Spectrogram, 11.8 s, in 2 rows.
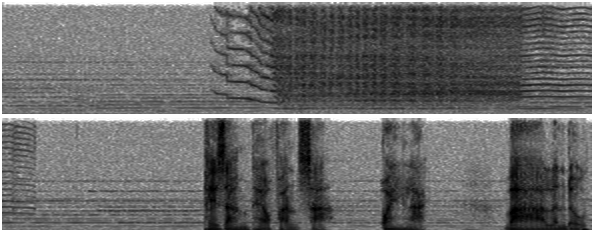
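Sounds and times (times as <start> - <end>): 
door creaking open: 2.1 - 6.2
speech: 8.0 - 10.2, 10.9 - 11.7.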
